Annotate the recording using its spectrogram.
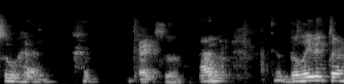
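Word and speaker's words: Suhel: pronouncing your name correctly yes it's s-u-h-e-l it's suhan excellent believe it or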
